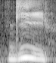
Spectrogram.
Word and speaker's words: Guy: Falls der Franzose ist, spricht man es G aus. Ah! Die haben beide keine deutschen oder österreichischen Namen. Guy.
